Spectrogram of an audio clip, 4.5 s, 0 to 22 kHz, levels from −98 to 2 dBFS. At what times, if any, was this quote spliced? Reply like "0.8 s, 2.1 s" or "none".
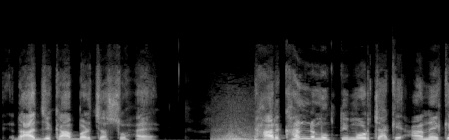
2.1 s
